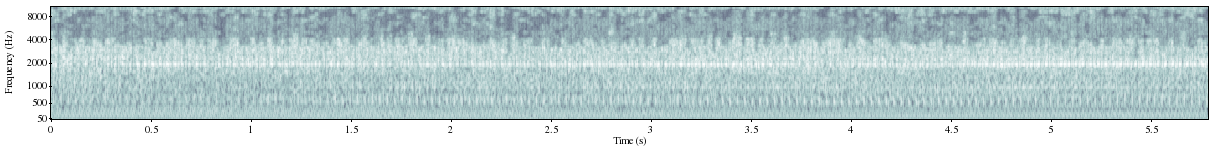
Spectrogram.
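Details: Approx. 1976 Sears GT18 tractor, Onan 18 HP, after carburetor cleaning and fuel pump rebuild, air cleaner off, choke off after a choked start. An even idle with no stumbling, surging or knocking, normal idle.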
